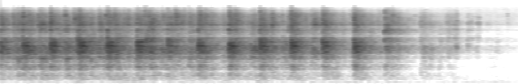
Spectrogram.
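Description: Audience clapping after a poem, a dense patter of hand claps that fades out about four seconds in.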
